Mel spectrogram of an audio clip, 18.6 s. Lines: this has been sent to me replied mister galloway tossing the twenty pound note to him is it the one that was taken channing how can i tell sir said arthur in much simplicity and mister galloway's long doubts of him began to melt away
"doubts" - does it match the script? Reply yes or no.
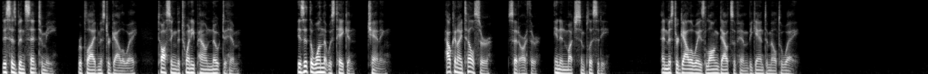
yes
